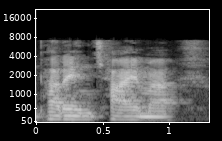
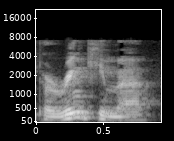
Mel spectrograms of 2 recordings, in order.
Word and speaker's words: parenchyma: and i can imagine everyone saying parenchyma when it's actually parenchyma koilinkima sclerenkima xylem and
